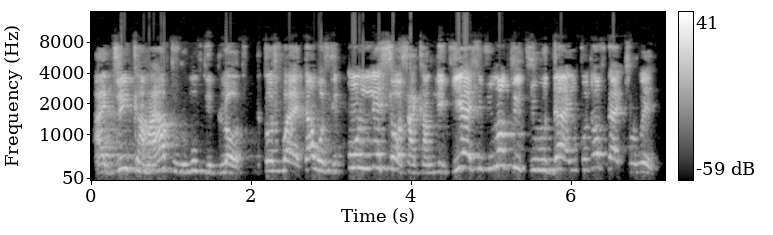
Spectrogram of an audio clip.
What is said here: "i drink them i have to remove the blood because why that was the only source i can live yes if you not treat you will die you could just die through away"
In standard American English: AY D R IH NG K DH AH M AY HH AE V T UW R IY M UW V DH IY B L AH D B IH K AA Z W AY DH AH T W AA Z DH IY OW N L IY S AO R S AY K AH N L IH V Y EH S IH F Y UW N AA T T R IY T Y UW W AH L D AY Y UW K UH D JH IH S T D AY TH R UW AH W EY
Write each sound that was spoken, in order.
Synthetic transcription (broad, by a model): AY D R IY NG K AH M AY HH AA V T UW R IY M UW V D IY B L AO D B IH K AA S W AY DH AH T W AA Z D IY OW N L IY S AO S AY K AH N L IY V Y EH S IH F Y UW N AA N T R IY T Y UW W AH D AY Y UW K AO JH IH S D AY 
